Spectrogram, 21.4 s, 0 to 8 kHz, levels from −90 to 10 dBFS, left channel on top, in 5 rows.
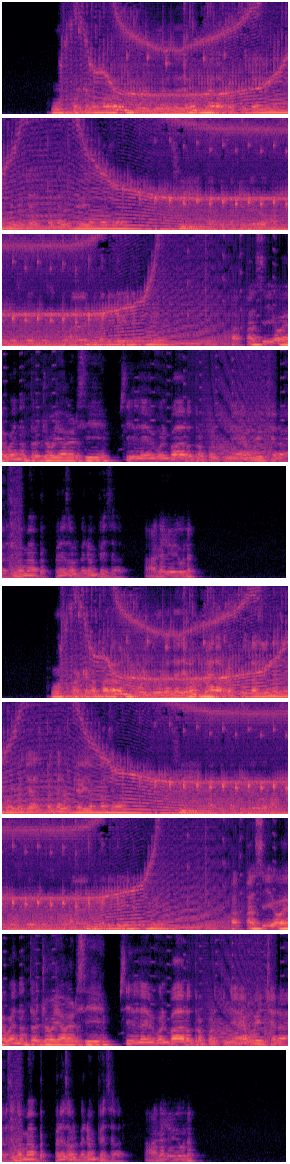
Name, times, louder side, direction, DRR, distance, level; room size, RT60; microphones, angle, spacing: voice 1, 0.7-6.2 12.0-18.9, right 3 dB, 60° right, 0.5 m, -23 dB
sound 1, 0.8-13.9 14.8-17.5, right 1 dB, ahead, 0.5 m, -25 dB
voice 2, 6.8-11.1 19.3-20.0, equal, 15° left, 0.8 m, -28 dB
2.6 x 2.1 x 2.4 m
head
